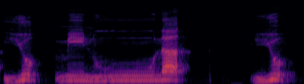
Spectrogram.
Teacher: حمزہ ساکن ہے جھٹکے سے ادا ہوگا۔ نو واو ساکن ما قبل مضموم واو مدہ۔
